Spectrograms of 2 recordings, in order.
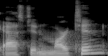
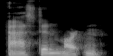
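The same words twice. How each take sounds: First: The t in Martin is a full t. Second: The t in Martin is a stopped airflow. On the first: "with a T" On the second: "make it a stop T"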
